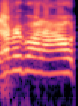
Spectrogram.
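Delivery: fierce, aggressive shout, very high and loud. Game master voices a griffin below shouting up toward the balcony: aggressive shouting griffin. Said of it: "a very aggressive voice from the bottom, he kind of shouts upward".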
